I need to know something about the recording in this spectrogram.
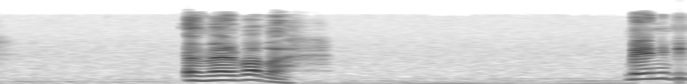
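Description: A man speaks in a low, firm voice.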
